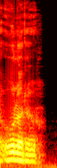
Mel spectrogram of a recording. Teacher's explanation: stress on the first syllable, tongue towards hard palate for the retroflex R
